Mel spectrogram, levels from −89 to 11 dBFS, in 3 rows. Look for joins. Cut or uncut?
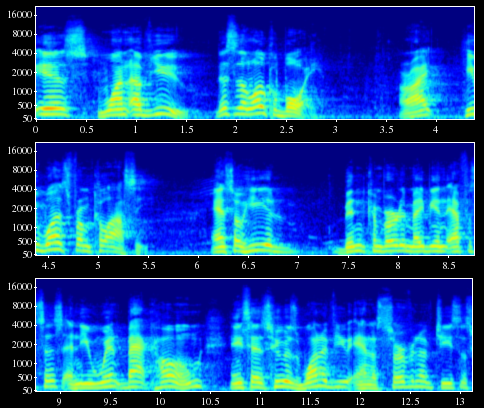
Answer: uncut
